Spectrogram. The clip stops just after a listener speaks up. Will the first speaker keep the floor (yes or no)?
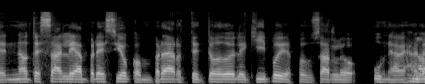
no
